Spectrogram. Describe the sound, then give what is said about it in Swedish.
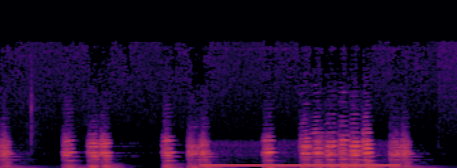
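A telephone ringing tone from an outgoing call holds steady for about two seconds. It sits faintly beneath busy, patterned tonal sound that comes in several bursts. “nu är det dags att vi ska ringa till Gustav och snacka lite choklad”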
